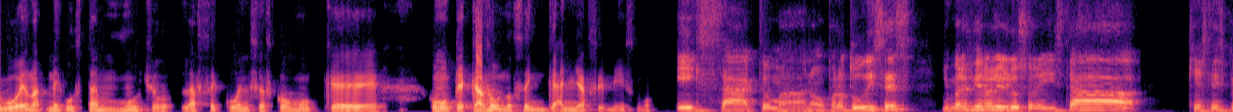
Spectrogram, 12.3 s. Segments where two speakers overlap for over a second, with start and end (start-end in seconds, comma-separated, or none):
none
